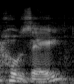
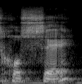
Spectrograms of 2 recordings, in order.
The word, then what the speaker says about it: José: My name is not Jose. My name is José.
